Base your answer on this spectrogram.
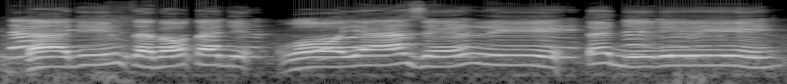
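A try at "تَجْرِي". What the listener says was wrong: تا کے اوپر زبر ہے, زبر کو جلدی پڑھے تھوڑا بھی نہ کھینچے. جیم کے اوپر جزم ہے, جزم والے حرف کو پیچھے والے حرف سے ملا کر پڑھتے ہیں.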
